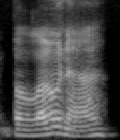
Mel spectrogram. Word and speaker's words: bologna: he did record My Bologna bologna bologna um I say bologna but the song says bologna because it rhymes with Sharona so we'll call it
